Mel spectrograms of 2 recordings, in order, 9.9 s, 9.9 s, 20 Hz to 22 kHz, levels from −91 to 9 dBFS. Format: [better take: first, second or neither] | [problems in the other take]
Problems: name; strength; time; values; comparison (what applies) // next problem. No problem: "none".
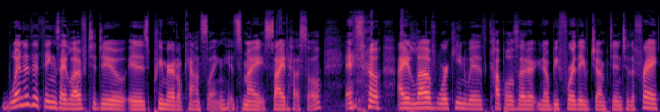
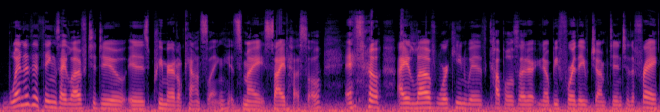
first | low rumble; faint; throughout; 25 dB below the speech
